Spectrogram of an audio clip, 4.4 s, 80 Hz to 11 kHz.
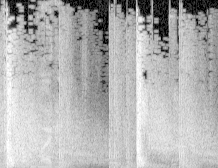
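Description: An M4 rifle fired on semi-auto in Delta Force: Land Warrior, sharp separate shots at irregular intervals, several loud cracks with short decaying tails and a brief tonal sound between early shots.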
